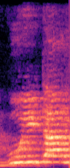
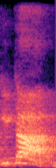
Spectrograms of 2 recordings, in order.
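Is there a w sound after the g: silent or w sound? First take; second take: w sound; silent. First: A w sound follows the g. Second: No w sound follows the g. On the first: The speaker calls it wrong. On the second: The speaker calls it right.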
